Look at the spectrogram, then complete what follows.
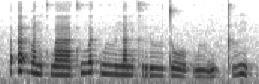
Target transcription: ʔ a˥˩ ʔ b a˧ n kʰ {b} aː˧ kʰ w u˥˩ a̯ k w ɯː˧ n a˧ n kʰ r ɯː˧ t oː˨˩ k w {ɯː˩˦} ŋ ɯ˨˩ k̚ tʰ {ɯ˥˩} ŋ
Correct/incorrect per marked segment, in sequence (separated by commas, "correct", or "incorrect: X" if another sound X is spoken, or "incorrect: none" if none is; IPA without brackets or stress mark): incorrect: w, correct, correct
